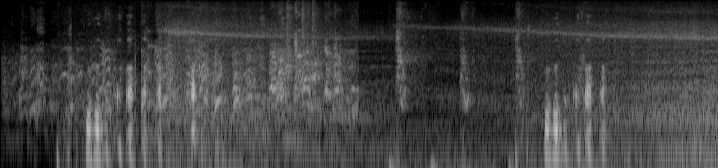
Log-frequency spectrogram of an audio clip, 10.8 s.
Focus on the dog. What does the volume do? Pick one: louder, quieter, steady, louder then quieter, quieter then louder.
louder then quieter.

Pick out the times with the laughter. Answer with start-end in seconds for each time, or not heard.
0.8-3.0, 7.7-9.1.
